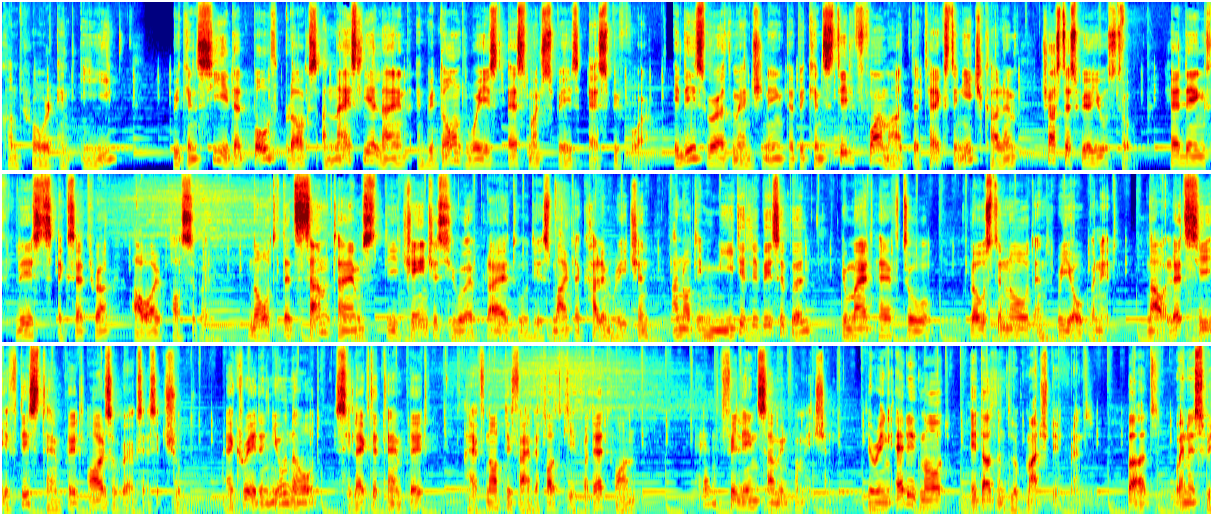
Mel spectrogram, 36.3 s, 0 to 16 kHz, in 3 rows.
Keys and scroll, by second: 0.3 ctrl+e, 27.2 alt+n.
